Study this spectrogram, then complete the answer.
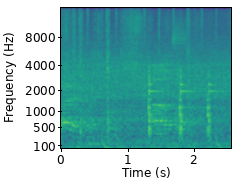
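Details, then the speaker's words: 2011 BMW E92 M3 driveshaft rocked by hand: sharp metallic "cowbell" clunks from a worn center support bearing with excessive up-down play, the support probably separating at the bottom. "um but even like right here this is just my weight on here you're just supposed to move that much it shouldn't move this much and you hear the noise oh"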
